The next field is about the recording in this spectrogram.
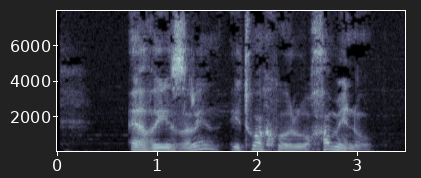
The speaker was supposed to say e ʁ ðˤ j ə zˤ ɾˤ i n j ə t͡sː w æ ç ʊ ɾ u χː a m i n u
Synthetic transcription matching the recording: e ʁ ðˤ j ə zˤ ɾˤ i n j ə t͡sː w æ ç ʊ ɾ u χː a m i n u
